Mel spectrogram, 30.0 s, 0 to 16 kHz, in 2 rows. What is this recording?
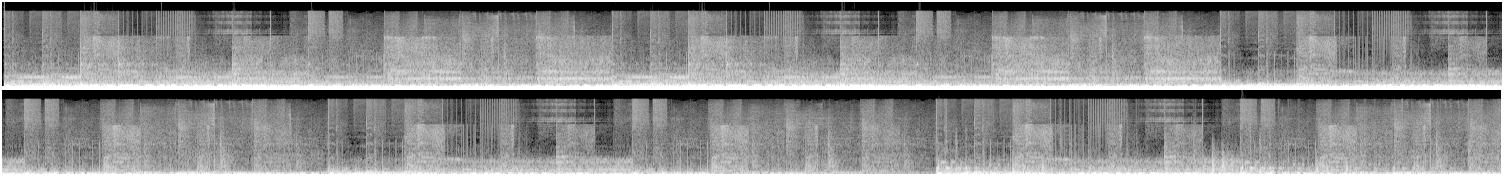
Music > Multiple instruments
Demo Track #2942 (Industraumatic)
Ambient, Cyberpunk, Games, Horror, Industrial, Noise, Sci-fi, Soundtrack, Underground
